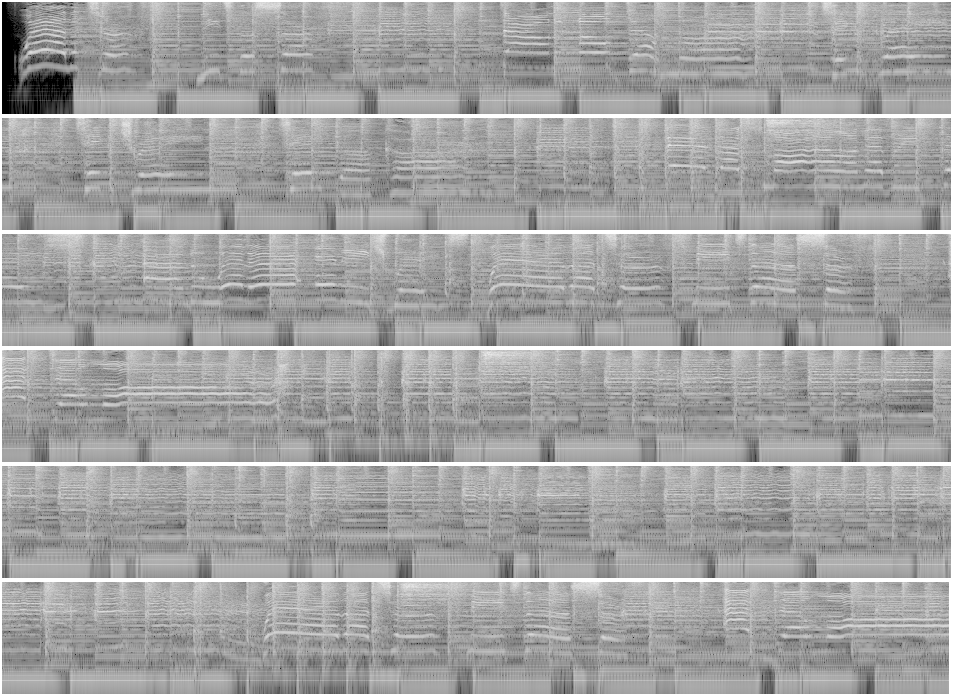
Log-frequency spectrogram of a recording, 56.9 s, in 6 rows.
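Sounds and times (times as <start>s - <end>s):
latin rock music: 0.7s - 56.9s.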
